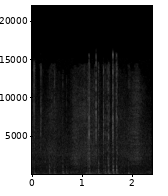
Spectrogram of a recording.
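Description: Fast typing on a computer keyboard: a quick, uneven run of key clicks as a string of letters is entered, most of them in the second half.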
